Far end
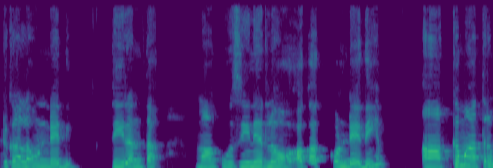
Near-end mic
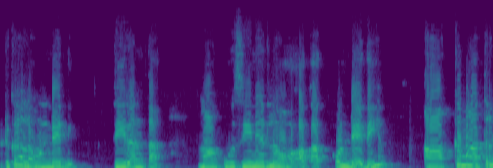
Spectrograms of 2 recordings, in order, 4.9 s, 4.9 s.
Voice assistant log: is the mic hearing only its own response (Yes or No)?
Yes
